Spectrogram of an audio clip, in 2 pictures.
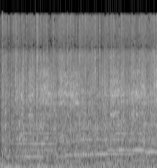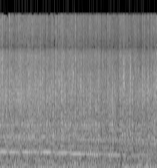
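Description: Rain beating on the Jeep Wrangler's roof and windshield, heard from inside the cabin as a dense, even crackle. A faint steady hum runs underneath through most of it.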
